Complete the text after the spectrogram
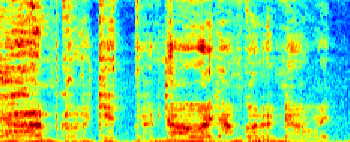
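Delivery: whispered and quick, half to himself; an eager student whispering to himself. Acted.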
